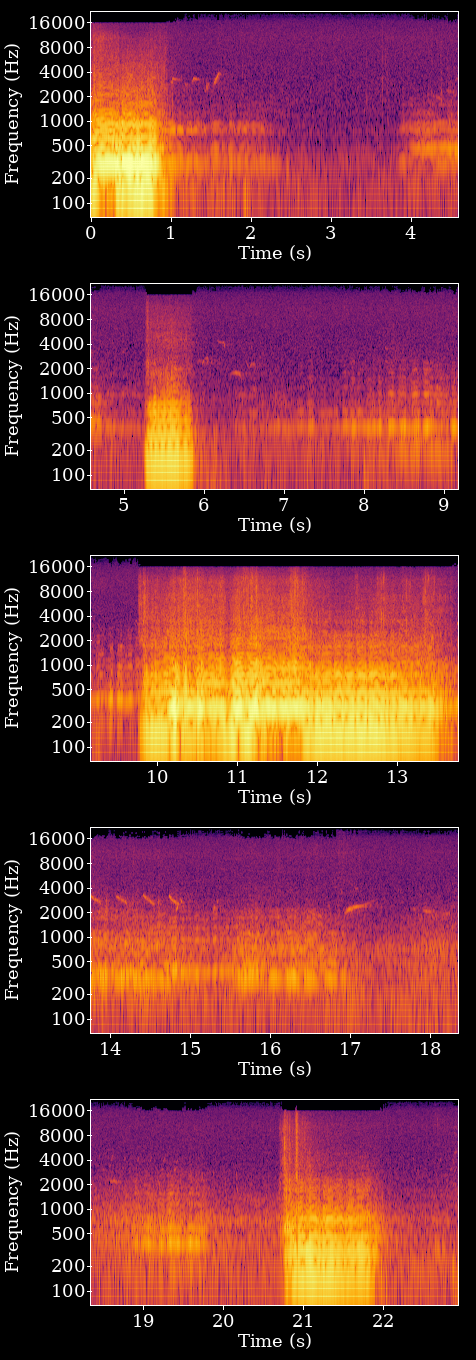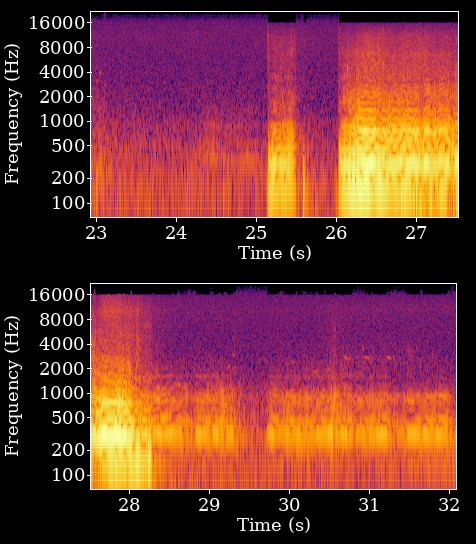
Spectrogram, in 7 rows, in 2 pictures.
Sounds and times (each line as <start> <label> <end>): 0.0 Bumblebees 2.3
4.0 Bumblebees 17.0
24.3 Bumblebees 32.0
